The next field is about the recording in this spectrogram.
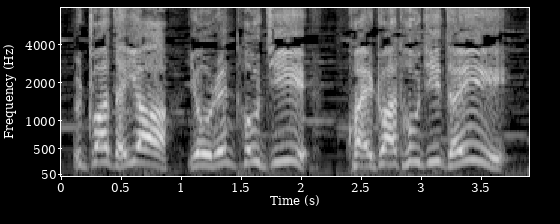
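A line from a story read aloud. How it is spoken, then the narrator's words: Group shouting while running. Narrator (Chinese): 长工们就举着棍子一边跑一边喊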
